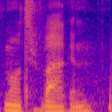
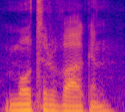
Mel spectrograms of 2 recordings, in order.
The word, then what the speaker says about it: Motorwagen: It's Motorwagen. – Well, scheiße. – Motorwagen is... – Motorwagen. You pronounce the W's as V's.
